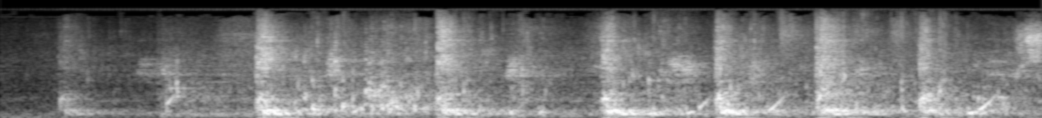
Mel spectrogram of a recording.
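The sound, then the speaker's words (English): A plunger works a toilet bowl in a prison cell in a series of wet, sucking thrusts, each a loud splashy slosh and thud, repeating at an irregular, vigorous pace with gurgling water between strokes. “Colin's using a plunger in a toilet bowl.”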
